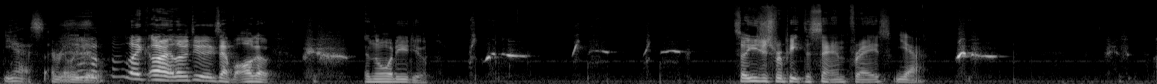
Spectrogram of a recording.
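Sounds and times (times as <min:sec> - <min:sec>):
speech: 0:00.0 - 0:05.0, 0:07.4 - 0:09.3
whistled bird call imitation: 0:04.7 - 0:07.0.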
